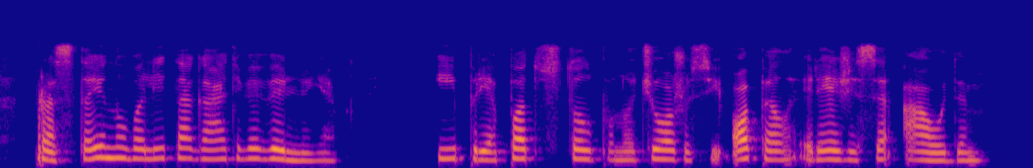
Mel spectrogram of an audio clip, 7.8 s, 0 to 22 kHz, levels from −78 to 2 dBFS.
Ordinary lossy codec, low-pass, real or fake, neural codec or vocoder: Opus, 24 kbps; 7.2 kHz; real; none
